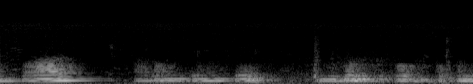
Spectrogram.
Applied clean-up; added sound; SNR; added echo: none; Subway, metro, underground; 19 dB; reverberation time 0.9 s.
